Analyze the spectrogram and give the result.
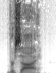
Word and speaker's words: Versailles: That's how cities are pronounced in the South. Versailles. – Oh, how do you think? – Yeah. – Versailles. It's not Versailles. It's Versailles.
